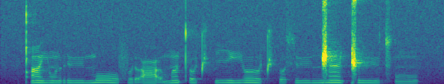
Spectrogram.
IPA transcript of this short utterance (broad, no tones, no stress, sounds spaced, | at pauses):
qʼ ɛ̃ j õ r yː m oː f ɵ ɾ ə̰ ʕ ə̰ m ə̃ tʼ ɵ t͡ʃʼ iː j ɵː t͡ʃʼ ɵ s yː ŋ͡ǁ ɛ̃ ǁ yː t͡sʼ õː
